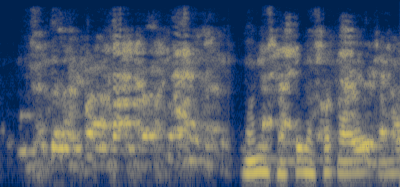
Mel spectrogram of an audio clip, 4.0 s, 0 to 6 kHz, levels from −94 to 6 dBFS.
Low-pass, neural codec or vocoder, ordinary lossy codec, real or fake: 5.4 kHz; codec, 16 kHz, 16 kbps, FreqCodec, smaller model; AAC, 48 kbps; fake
